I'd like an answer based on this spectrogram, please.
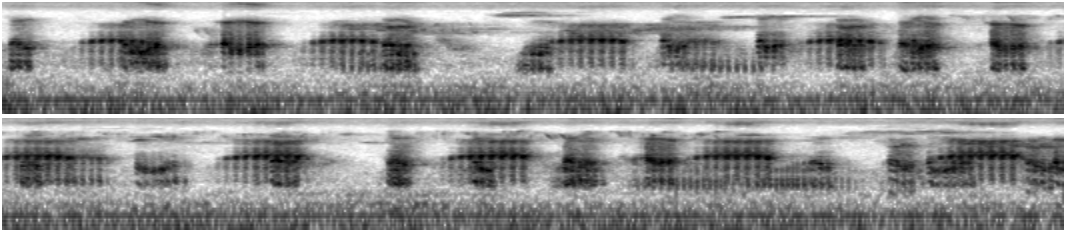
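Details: Frogs calling near water, a rapid series of harsh, rasping croaks in short bursts, several per second, with brief pauses between groups, over a low steady hum.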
